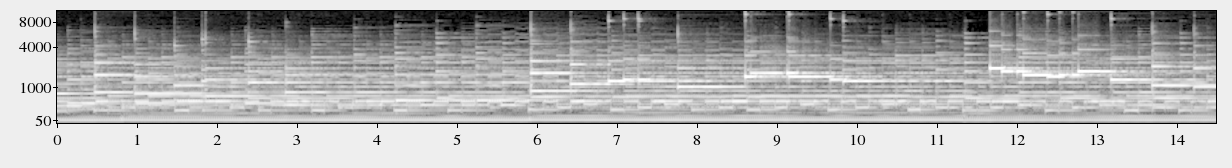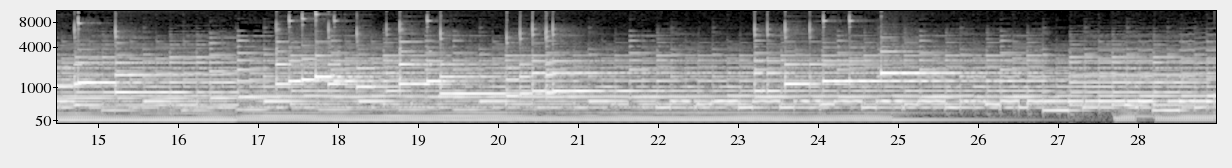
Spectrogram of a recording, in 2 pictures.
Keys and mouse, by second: 0.4 click, 2.8 d, 2.9 click, 7.6 d, 8.6 click, 17.7 click, 21.9 click, 25.9 click, 28.3 click.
